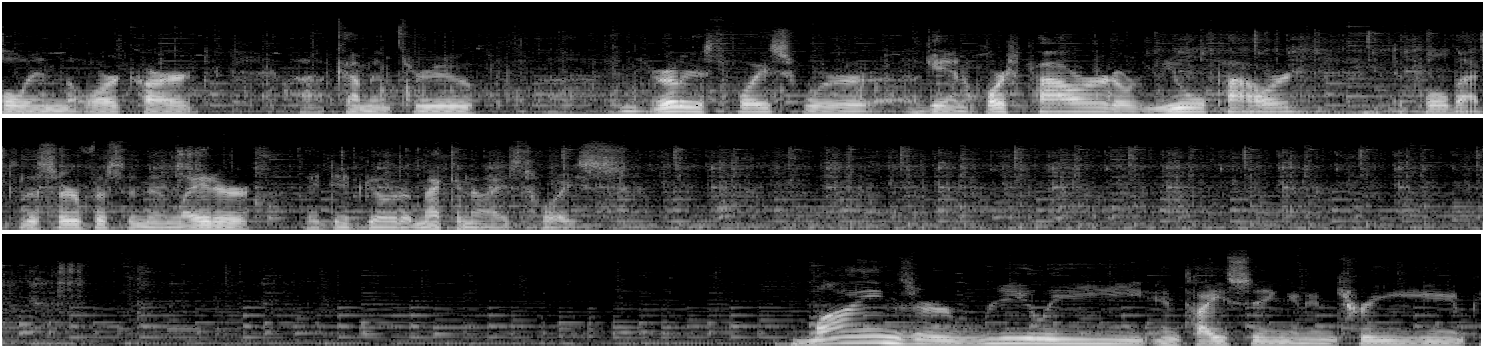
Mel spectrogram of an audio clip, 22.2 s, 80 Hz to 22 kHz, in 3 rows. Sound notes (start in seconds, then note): 0.1 hooves on gravel; 5.6 engine sounds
